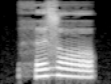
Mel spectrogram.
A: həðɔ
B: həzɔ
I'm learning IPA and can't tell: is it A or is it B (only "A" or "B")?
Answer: B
